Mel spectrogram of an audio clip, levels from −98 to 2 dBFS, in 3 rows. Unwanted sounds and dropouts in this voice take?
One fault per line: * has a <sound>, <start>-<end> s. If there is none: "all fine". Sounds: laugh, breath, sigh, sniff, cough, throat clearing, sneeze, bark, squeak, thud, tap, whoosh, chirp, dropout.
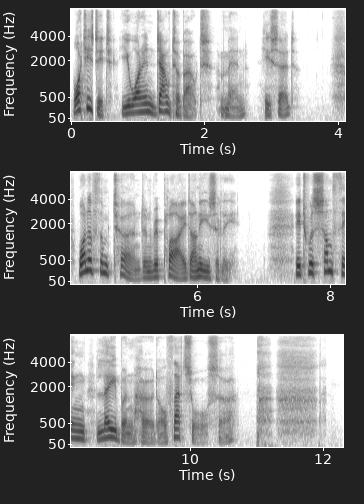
* has a dropout, 0.3-0.4 s
* has a breath, 11.0-12.1 s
